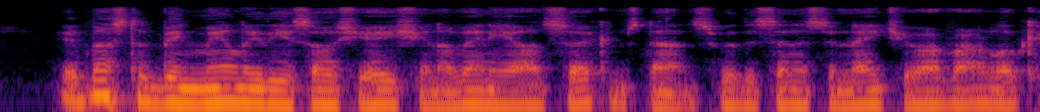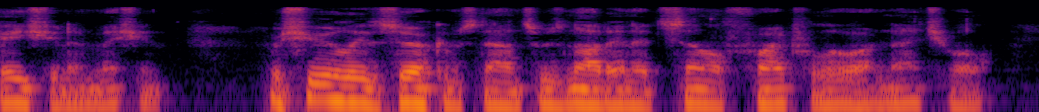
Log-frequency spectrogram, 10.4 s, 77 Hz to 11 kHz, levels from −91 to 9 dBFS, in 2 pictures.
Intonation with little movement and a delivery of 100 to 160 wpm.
No: narrow, 2.1 semitones; average, 180 wpm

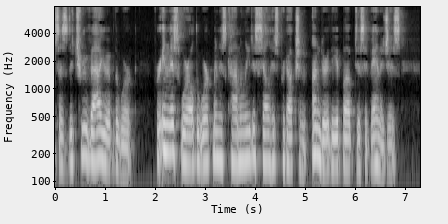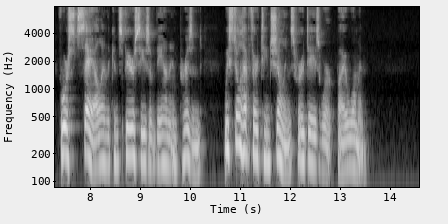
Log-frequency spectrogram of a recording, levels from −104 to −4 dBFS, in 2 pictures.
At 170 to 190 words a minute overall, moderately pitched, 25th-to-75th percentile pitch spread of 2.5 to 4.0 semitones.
Yes: average, 175 wpm; medium, 160 Hz; average, 3.3 semitones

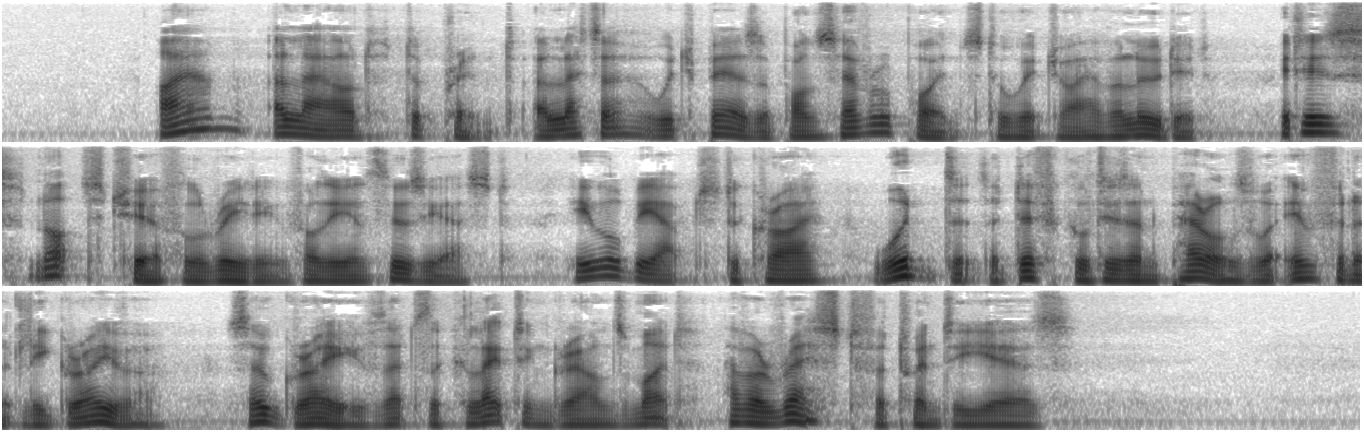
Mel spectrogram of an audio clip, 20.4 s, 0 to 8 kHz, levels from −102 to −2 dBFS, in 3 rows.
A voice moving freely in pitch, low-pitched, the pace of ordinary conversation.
Yes: wide, 5.8 semitones; very low, 80 Hz; average, 155 wpm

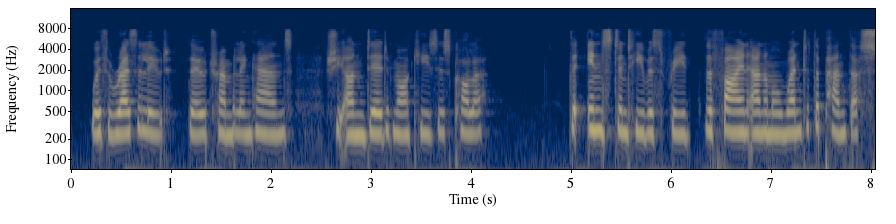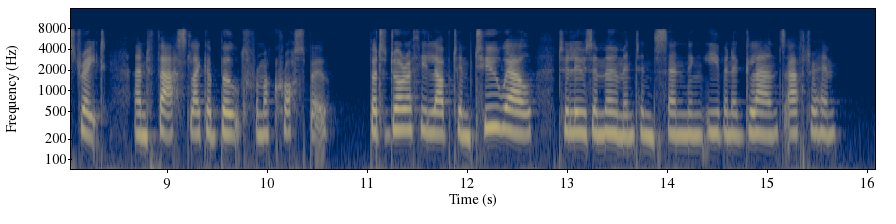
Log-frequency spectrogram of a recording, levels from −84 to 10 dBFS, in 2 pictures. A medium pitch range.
No: narrow, 1.2 semitones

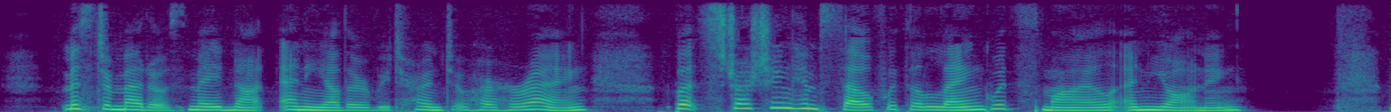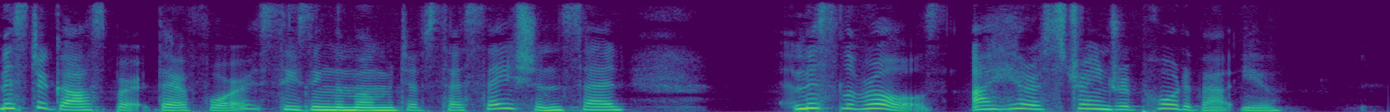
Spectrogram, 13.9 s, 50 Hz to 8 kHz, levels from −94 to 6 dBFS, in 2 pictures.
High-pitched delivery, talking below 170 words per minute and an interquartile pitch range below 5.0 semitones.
No: high, 215 Hz; average, 160 wpm; wide, 5.5 semitones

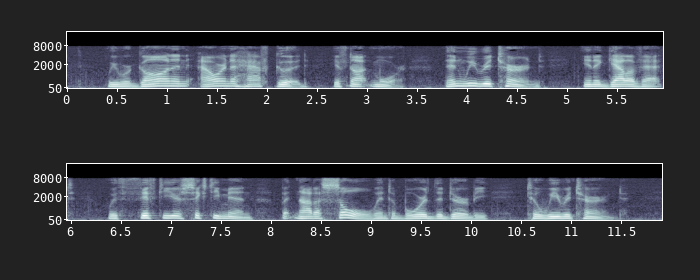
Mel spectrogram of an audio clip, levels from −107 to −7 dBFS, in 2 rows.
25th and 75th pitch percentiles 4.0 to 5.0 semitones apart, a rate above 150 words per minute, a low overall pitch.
Yes: average, 4.5 semitones; average, 170 wpm; low, 130 Hz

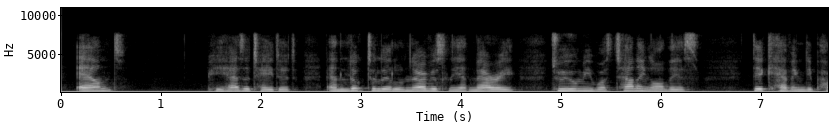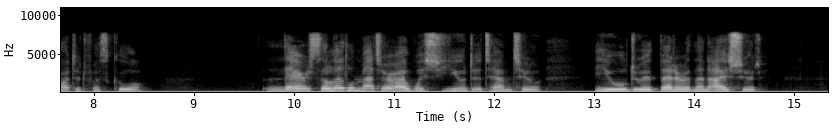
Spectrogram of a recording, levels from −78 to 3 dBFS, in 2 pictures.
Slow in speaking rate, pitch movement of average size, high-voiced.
No: average, 150 wpm; average, 3.0 semitones; high, 220 Hz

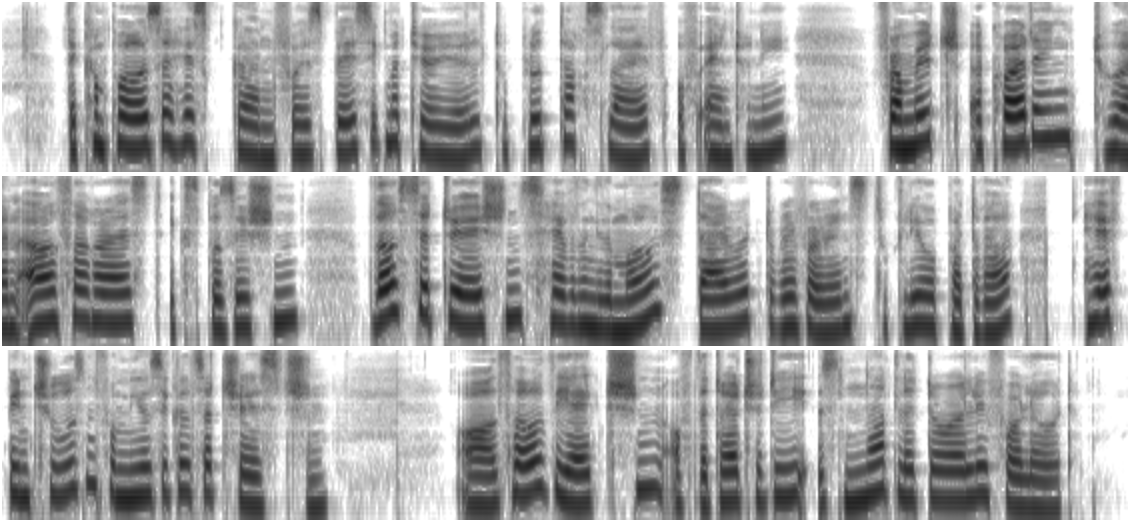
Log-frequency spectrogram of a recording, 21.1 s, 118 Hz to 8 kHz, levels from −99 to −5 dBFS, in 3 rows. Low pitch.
No: high, 210 Hz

